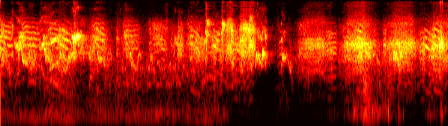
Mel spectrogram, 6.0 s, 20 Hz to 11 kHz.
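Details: Several finches chirping while eating green food, recorded August 17, 2024; dense overlapping high chirps and twittering, with a brief pause past the middle, then renewed busy chatter.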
